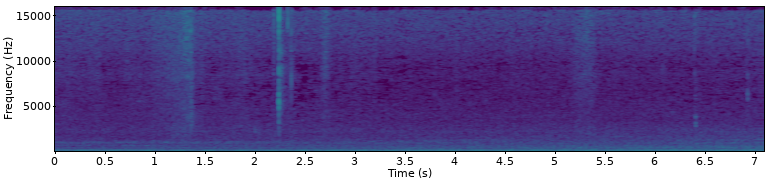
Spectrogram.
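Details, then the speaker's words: Codep 48-inch spinner ceiling fan, heavy cast iron motor, started on high via 4-speed Casablanca control: steady low electrical hum with soft pulsing whoosh, slow spin-up due to heavy motor. "Okay, let's start it up on high, and you'll hear the loud noise it makes. It also takes a really long time to get up to speed because of how heavy the motor is."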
